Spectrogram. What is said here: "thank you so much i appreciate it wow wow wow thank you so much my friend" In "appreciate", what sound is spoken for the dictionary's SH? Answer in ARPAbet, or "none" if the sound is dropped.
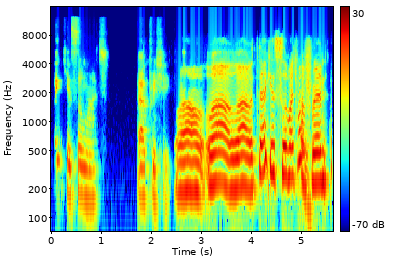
SH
